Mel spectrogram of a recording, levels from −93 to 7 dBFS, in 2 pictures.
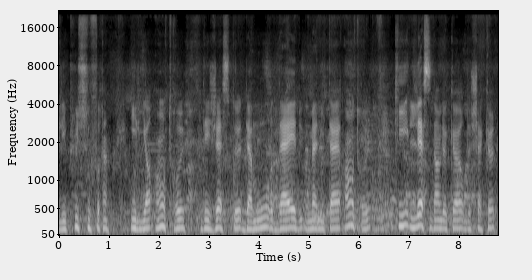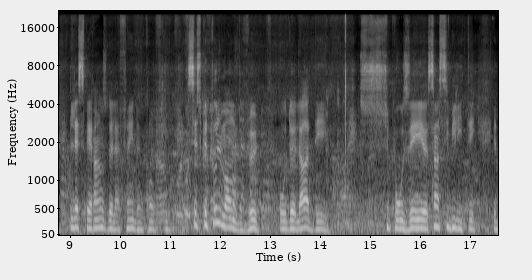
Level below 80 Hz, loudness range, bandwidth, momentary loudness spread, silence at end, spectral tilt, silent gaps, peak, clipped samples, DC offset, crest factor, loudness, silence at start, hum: -52 dBFS; 3 LU; over 20 kHz; 11 LU; 0 s; -5 dB/octave; none; -4 dBFS; under 0.1%; under 0.1%; 18 dB; -24 LUFS; 0 s; none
